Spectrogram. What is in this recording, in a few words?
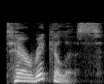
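"terricolous", English, British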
